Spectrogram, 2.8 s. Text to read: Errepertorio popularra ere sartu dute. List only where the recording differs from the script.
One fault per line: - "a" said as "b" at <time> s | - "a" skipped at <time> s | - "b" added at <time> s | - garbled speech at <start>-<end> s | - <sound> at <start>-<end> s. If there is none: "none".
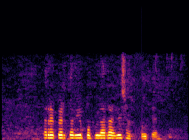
- dropout at 2.0-2.1 s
